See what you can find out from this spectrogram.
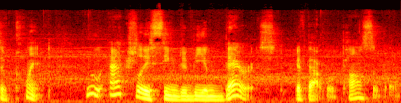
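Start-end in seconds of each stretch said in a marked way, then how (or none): none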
